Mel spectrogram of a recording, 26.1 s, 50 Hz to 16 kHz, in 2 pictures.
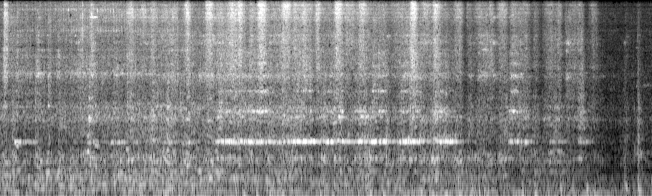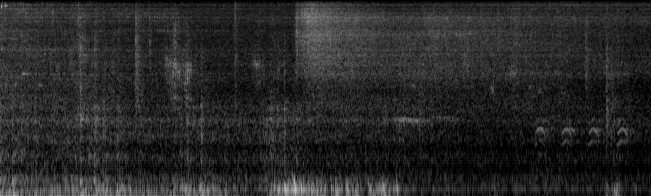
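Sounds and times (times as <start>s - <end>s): train wheels squealing: 0.0s - 14.1s, 20.9s - 22.3s
train rumble: 0.0s - 26.0s.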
